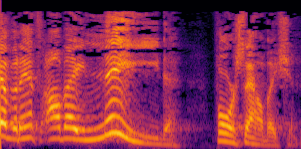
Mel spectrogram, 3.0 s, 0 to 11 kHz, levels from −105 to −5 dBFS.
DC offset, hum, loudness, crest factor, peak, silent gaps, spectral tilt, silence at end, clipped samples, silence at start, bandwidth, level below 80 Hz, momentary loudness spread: under 0.1%; none; -23 LUFS; 20 dB; -4 dBFS; none; -2.5 dB/octave; 0.1 s; under 0.1%; 0 s; 8.8 kHz; -70 dBFS; 16 LU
